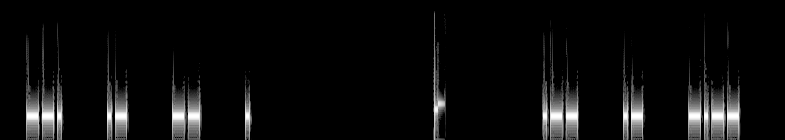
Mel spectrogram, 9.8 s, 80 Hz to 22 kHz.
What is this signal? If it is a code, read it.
Morse code, heard as a keyed tone, about 25 wpm, spaced as for 12 wpm, 700 Hz. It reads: GAME WAY
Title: 4x Character Spacing - Top 500 Words - 25wpm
